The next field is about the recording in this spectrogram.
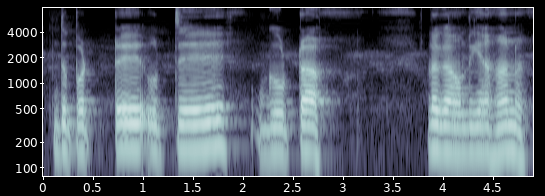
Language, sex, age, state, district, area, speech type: Punjabi, female, 60+, Punjab, Fazilka, rural, spontaneous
